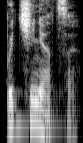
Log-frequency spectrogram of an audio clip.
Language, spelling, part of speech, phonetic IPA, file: Russian, подчиняться, verb, [pət͡ɕːɪˈnʲat͡sːə], Ru-подчиняться.ogg
- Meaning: 1. to obey, to submit to, to surrender, to be subordinate to 2. passive of подчиня́ть (podčinjátʹ)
